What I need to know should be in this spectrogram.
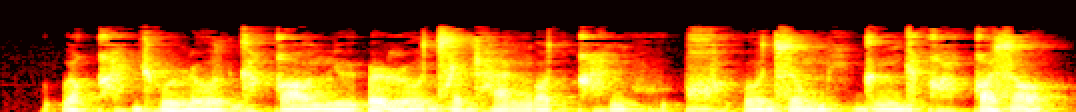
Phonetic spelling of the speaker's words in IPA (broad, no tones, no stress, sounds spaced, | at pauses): ʔ u qʰ i̤ ɖʱ u ɳ o l ɡ a̤ q ɔ n ʉ ʔ ə˞ ɭ o d͡z a ɖʱ a ŋ ɔ t qʰ i̤ ŋ ṳ | ʁ ṳ ʔ o d͡z o m i̤ ɡ ə˞ ŋ ɡ i q ṳ q u z ɔ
